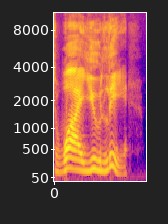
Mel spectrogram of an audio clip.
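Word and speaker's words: guayule: Now, it's pronounced Waiuli, but it's spelled with a G and Y and U and all sorts of strange things that don't make any sense.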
